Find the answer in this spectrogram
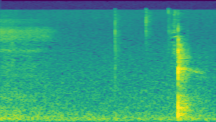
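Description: Near silence: room tone, with a faint click a little after a second in and a short soft sound near the end.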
